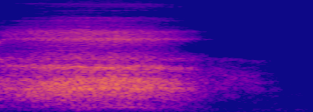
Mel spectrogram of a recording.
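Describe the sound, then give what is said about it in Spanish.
A single long, deep breath pushed out through the mouth, releasing all the air during a guided breathing exercise, breathy and airy, swelling then gradually fading away over about two seconds, fairly soft, with no talking. “Y de nuevo por tu boca suelta todo, todo el aire.”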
